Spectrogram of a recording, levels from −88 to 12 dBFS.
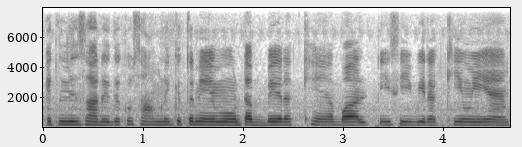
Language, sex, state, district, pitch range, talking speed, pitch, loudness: Hindi, female, Haryana, Charkhi Dadri, 185-195 Hz, 190 wpm, 190 Hz, -17 LUFS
